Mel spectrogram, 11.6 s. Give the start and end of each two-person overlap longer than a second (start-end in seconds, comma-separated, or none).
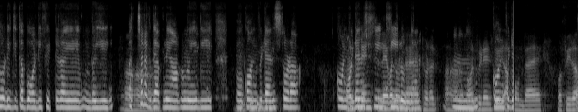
6.9-10.3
